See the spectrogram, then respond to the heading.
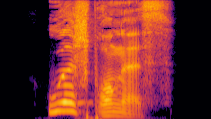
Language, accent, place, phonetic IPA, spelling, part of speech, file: German, Germany, Berlin, [ˈuːɐ̯ˌʃpʁʊŋəs], Ursprunges, noun, De-Ursprunges.ogg
- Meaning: genitive singular of Ursprung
